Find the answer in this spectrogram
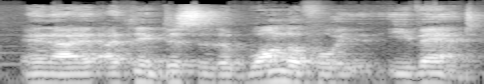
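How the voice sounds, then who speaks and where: Noticeable background noise and audible room echo surround the speaker. He is a man with a medium pitch. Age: 70s. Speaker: nonprofit foundation leader. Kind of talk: interview. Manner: halting, many fillers and restarts.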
